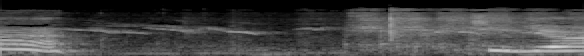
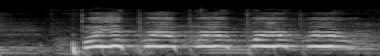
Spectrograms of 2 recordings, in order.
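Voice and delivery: high sing-song pollo calls; high chanted call; chicken call; 9 semitones higher, faster than usual. Real, not acted. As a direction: coax the hens over in a high voice. Calling chickens.

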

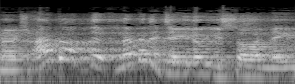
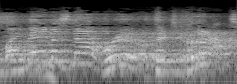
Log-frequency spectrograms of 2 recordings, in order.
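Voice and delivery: higher, louder prissy correction; snooty correction; 4 dB louder than usual. Retold or imitated. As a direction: correct him like you are insulted. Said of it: "stuck-up variations".

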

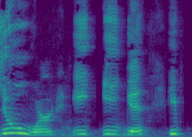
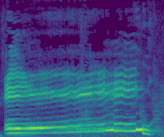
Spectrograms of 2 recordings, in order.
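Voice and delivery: high startled "Oh!" shout; alarmed cry; 9 semitones higher, 4 dB louder than usual. Pretend. Toy figure alarmed.

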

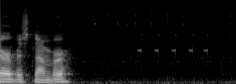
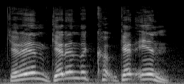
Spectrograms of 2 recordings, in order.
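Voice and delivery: higher, insistent get in; impatient urging; 7 semitones higher than usual. Real, not acted. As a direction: hurry the passengers aboard. Urging passengers onto the bus.

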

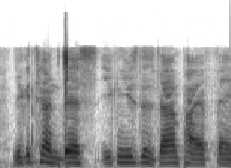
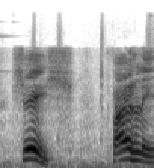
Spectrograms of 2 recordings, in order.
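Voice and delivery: loud; 7 semitones higher, 10 dB louder than usual. Real, not acted. Reacting to rare spawn.

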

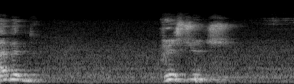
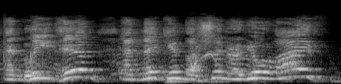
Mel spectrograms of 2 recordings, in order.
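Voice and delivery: fervent sermon voice lifting on the promises; preaching; 2 semitones higher than usual. Acted. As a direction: preach it with rising conviction. Preaching to the congregation.

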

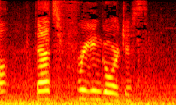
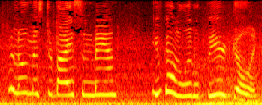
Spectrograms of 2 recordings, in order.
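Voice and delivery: higher, friendly voice for an animal; greeting a bison; 6 semitones higher than usual. Real, not acted. Driver greeting a bison beside the car, friendly pet talk.

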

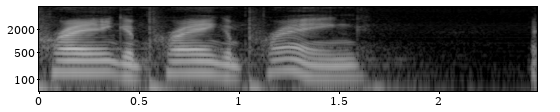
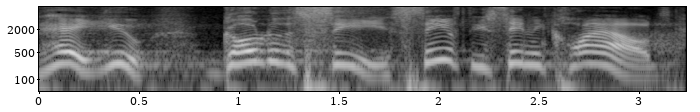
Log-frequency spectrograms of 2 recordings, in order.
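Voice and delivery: raised-pitch order to a helper; acted-out call; 6 semitones higher than usual. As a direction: send the helper off on an errand. Prophet sends off his friend.

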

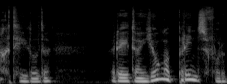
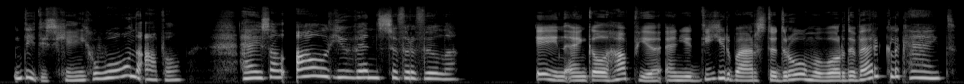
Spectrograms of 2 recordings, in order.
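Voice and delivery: hoge heksenstem die iets moois belooft; verleidende heks; 6 semitones higher than usual. Acted. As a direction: verkoop de giftige appel als een wonder. Heks prijst giftige appel aan. (hoge verleidende heksenstem)

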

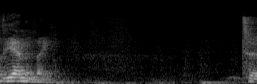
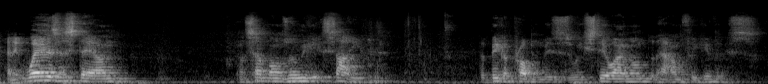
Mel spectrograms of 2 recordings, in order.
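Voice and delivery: normal talking voice

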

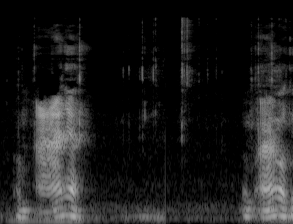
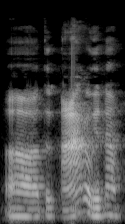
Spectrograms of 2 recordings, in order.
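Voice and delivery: ordinary talk

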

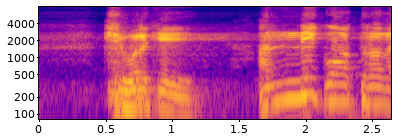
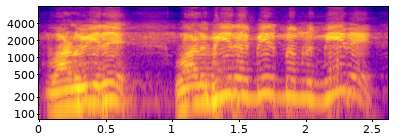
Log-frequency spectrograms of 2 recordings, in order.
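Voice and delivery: preaching shout; 2 semitones higher, 7 dB louder than usual. Real, not acted. Preacher calls out the congregation.

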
